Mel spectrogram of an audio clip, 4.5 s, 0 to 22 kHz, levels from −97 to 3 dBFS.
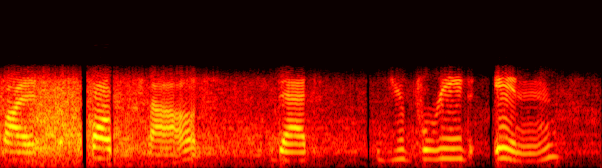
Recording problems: phone-call audio; nothing above 3 kHz
distortion; slight; 5% of the sound clipped
traffic noise; loud; throughout; 5 dB below the speech
choppy; occasionally; at 0.5 s; 3% of the speech affected

